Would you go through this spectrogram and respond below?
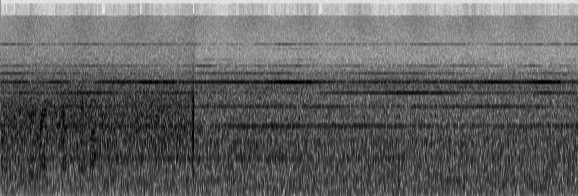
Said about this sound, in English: The Delta CRJ coming at you from the right side of the screen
